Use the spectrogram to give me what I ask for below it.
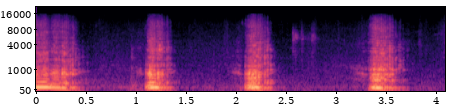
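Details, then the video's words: A lion at Edeni Game Reserve, recorded in 2011, gives deep, booming roars, one roughly every second, each a short heavy grunt. "Simunye Project - Lion Roaring"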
